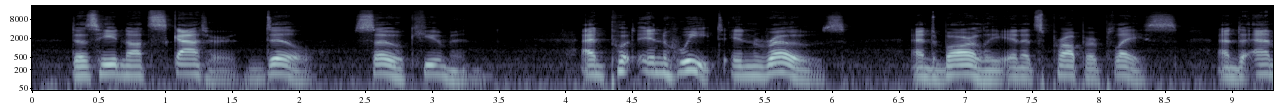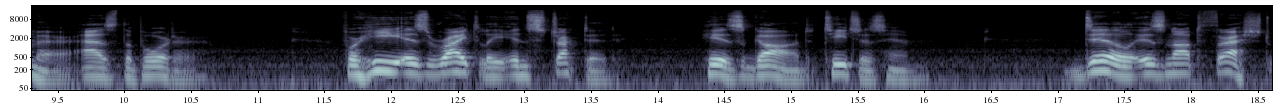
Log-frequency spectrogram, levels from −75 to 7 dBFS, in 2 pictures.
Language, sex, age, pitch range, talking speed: English, male, 40-59, 90-135 Hz, 120 wpm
